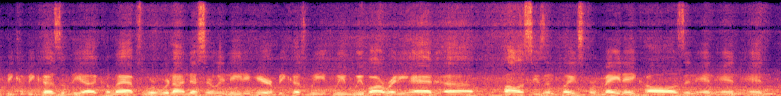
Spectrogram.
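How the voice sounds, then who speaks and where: A man giving a press briefing as a fire department spokesman, haltingly, often repeating words. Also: medium pitch. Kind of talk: press briefing answering reporters' questions. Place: outdoors at a fire scene. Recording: very loud outdoor vehicle and engine noise.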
